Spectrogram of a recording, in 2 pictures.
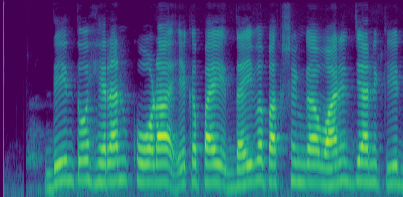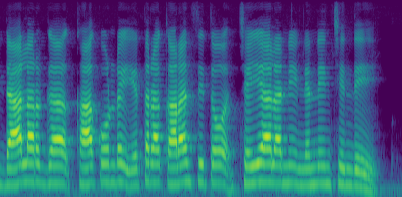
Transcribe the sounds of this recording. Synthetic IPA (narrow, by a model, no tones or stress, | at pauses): d̪iːnt̪o̞ːɦiɾɐnkuːɽaːɛkɐpɐjd̪ɐjʋɐpɐkʂɐŋɡaːʋaːnid̪jaːnikiɖaːlɐɾɡaːkaːkuɳɖait̪ɐɾɐkɐɾɐnsit̪o̞ːt͡ʃɛːjaːlɐniniɾniɲt͡ʃind̪i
